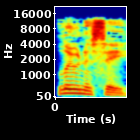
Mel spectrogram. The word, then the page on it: lunacy: American English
